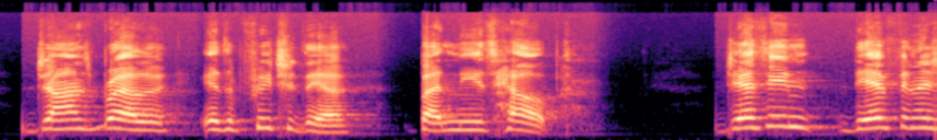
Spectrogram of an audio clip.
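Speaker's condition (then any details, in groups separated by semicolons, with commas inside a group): Cerebral palsy; speech impediment, extensive speech therapy for pronunciation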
